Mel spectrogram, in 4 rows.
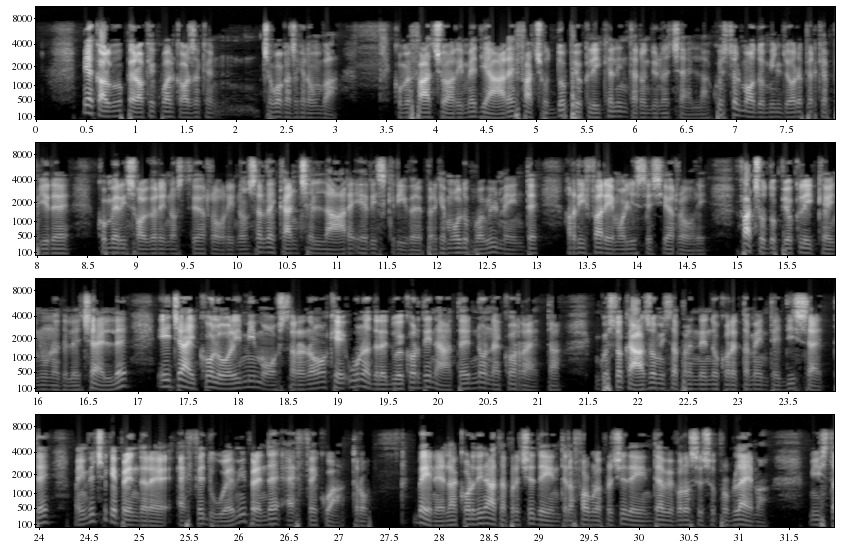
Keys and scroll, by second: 9.6 Escape, 27.6 Escape.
